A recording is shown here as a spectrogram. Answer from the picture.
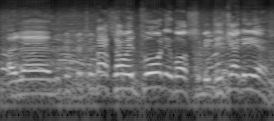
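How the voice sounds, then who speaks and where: A man with an English accent talks at a fairly quick pace over crowd noise in the background. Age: 50s. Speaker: rally attendee, terminally ill. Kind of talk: street interview. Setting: outdoors at a rally.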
